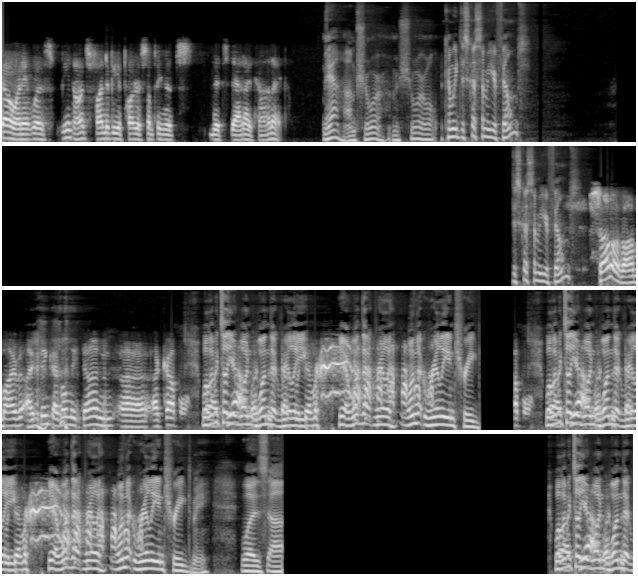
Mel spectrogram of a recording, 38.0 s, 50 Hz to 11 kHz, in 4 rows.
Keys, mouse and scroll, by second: 0.8-2.3 drag, 3.7 click, 6.4-7.8 drag, 7.9 Delete, 9.1 space, 9.6 click, 11.4 click, 12.2 click, 13.0 click, 13.9 Delete, 14.1 click, 15.2-16.5 drag, 17.0 click, 17.0 space, 19.0 click, 19.8 click, 20.9 click, 21.4 click, 22.4-25.0 drag, 25.3 click, 26.1 space, 26.5 click, 26.6 space, 27.7-33.5 drag, 32.6 space, 33.9 click, 34.6 click, 35.6-38.0 drag, 36.6 space.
